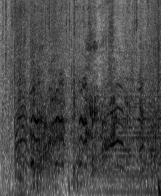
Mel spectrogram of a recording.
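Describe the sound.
A dog barks and yips in short, high-pitched bursts throughout, loud, with people talking over the noise.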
